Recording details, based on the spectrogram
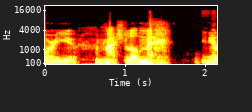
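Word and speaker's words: מה שלומך: Mashlomech is how are you? Mashlomech.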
